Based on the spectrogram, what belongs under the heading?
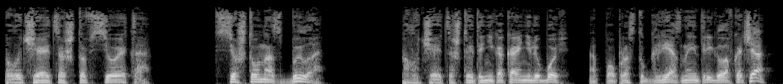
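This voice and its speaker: A man reading an audiobook voices a furious, ruthless male leader who barks orders in a raised, sharp voice. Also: very deep voice, a little fast, slightly rough, dry recording, clean studio sound.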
